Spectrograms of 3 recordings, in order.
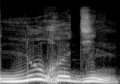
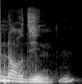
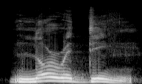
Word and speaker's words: Noureddine: Mon vrai nom, mon prénom, c'est Noureddine. C'est même pas Nordine. Je l'ai encore simplifié, Nordine.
